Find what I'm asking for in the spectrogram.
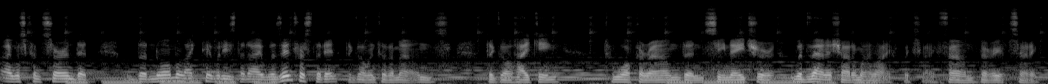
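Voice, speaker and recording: With music in the background, a man with a fairly low pitch talks at a fairly quick pace with lively intonation and hardly any pauses. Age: 70s. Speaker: retired doctor and wildlife photographer. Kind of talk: patient testimonial interview answer.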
